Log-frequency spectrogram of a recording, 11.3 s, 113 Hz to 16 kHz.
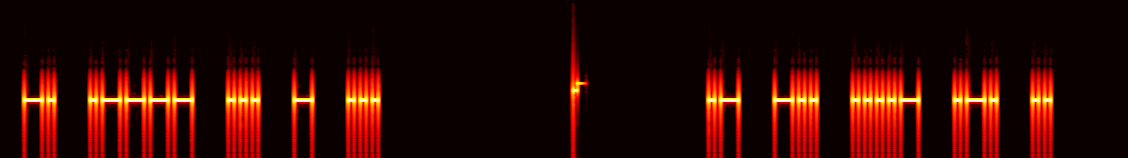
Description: Morse code, heard as a keyed tone, about 20 wpm, spaced as for 14 wpm, 700 Hz. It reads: N1STS AD4RI
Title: 082 Lesson 14g - Number 2 - Call Signs 20wpm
